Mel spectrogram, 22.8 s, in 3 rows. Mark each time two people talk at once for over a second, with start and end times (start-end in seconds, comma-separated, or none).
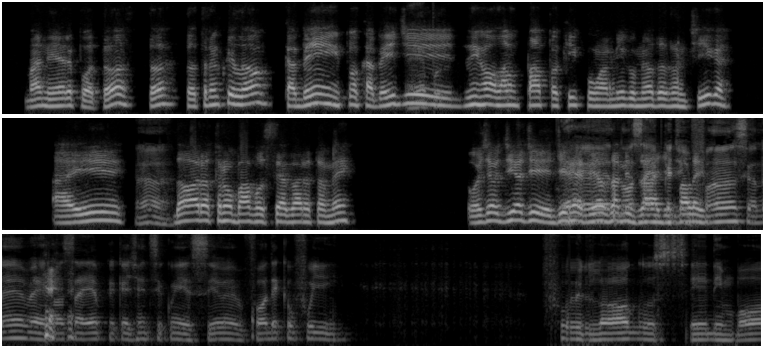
13.2-14.7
